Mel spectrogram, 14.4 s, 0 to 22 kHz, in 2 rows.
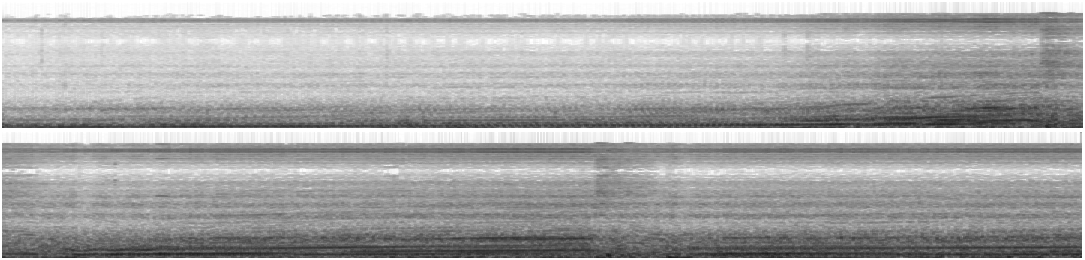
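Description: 2004 Subaru WRX wagon's 2.0-litre turbocharged flat-four, heard from inside the cabin. It runs steadily at first, then revs climb hard from about five seconds in, with gear changes of the manual gearbox about seven and eleven seconds in, each followed by the revs rising again.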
